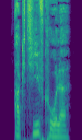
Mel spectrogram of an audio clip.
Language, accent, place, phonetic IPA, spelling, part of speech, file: German, Germany, Berlin, [akˈtiːfˌkoːlə], Aktivkohle, noun, De-Aktivkohle.ogg
- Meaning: activated carbon, activated charcoal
